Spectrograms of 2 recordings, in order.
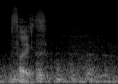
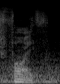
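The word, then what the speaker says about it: Feith: discussed this with Doug Faith he stopped looked at me and just said it's pronounced F actually and you know I'm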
